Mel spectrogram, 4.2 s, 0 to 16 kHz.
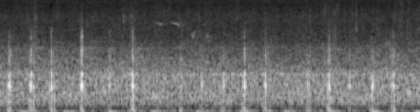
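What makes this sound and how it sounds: Fingertips tap the earcups of white and black plastic over-ear headphones held in both hands. The result is a quiet, uneven string of short, dry clicks with a hollow tone around 840 Hz. Each click stops almost instantly over a faint steady hiss.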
